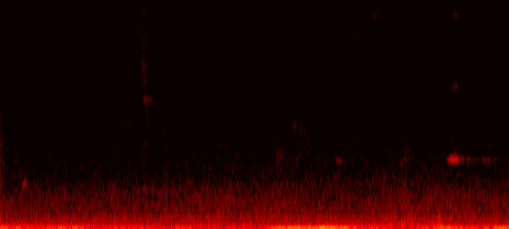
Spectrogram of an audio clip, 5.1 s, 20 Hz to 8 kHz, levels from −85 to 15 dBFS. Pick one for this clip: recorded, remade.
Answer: recorded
